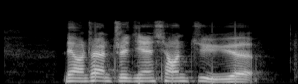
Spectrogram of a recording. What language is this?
Chinese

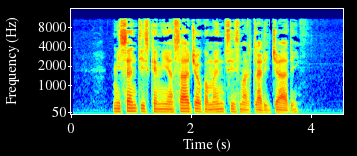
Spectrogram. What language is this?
Esperanto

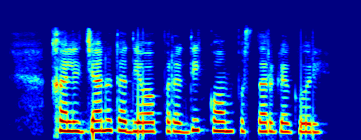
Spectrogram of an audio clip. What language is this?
Pashto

